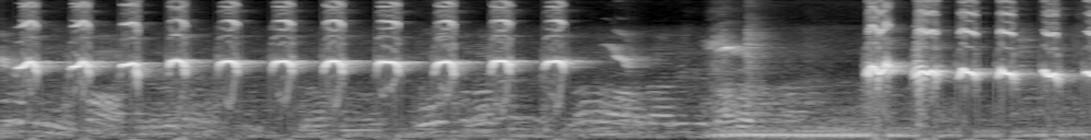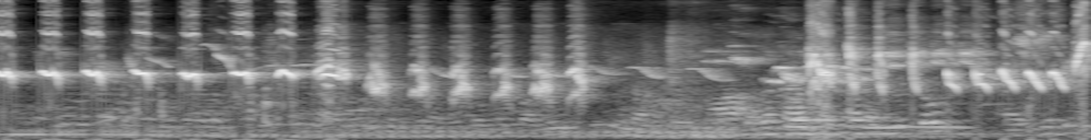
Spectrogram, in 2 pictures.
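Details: Greater green leafbird singing vigorously, a lure meant to provoke other leafbirds into song: a rapid string of sharp repeated notes, a brief pause over low hum, then another long fast series ending in higher, varied chattering phrases.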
